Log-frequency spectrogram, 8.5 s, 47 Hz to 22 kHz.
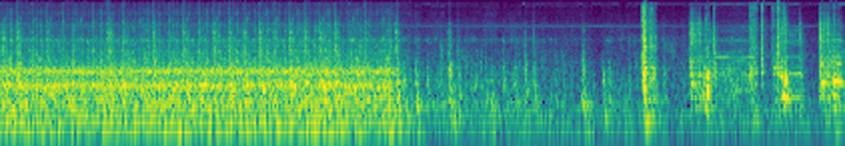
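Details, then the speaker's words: Janome Horizon 15000 sewing a decorative stitch, not embroidery: smooth even whir of rapid stitching for about four seconds, then stops; no clunks or grinding, sounds perfectly normal. "ed so I'm just gonna stick this in and sounds perfectly normal after a while I'm used to the different sounds this machine makes and this is the sound it should make when everything is running perfectly normal"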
